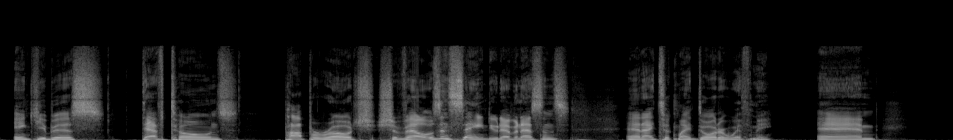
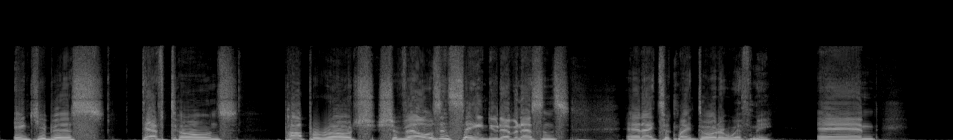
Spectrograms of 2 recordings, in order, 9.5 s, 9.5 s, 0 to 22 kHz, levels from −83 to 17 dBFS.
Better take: first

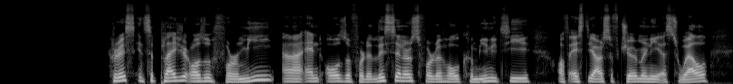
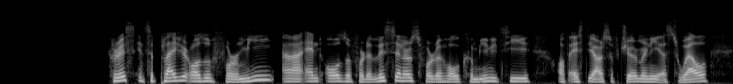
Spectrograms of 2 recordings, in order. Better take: first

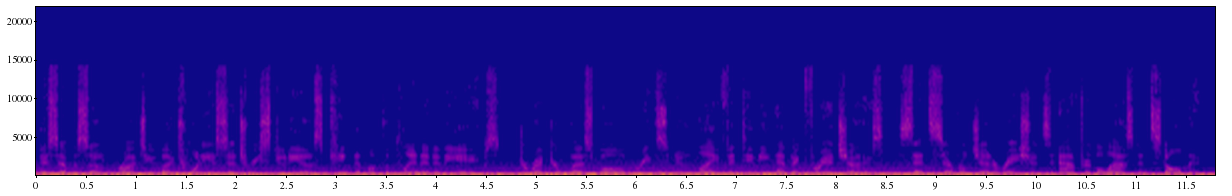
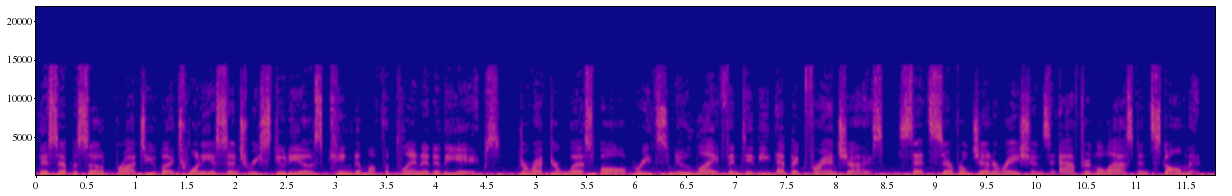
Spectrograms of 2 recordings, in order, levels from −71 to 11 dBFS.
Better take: second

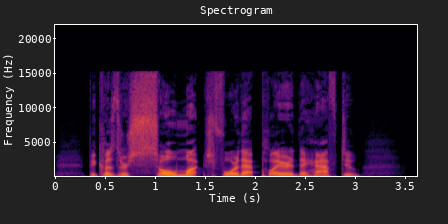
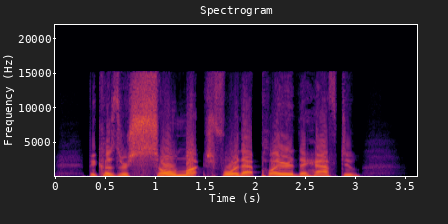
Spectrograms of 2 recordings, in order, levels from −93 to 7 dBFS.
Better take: first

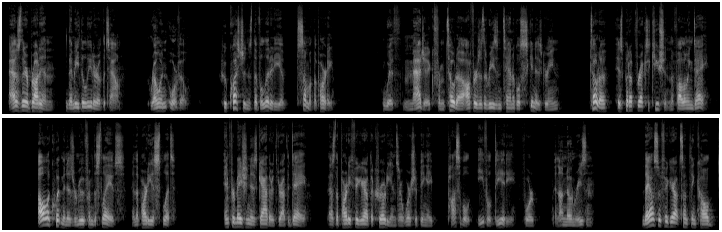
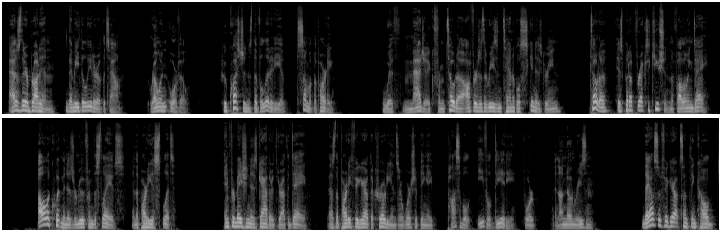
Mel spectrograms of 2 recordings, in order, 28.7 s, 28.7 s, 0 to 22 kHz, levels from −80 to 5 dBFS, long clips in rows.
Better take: second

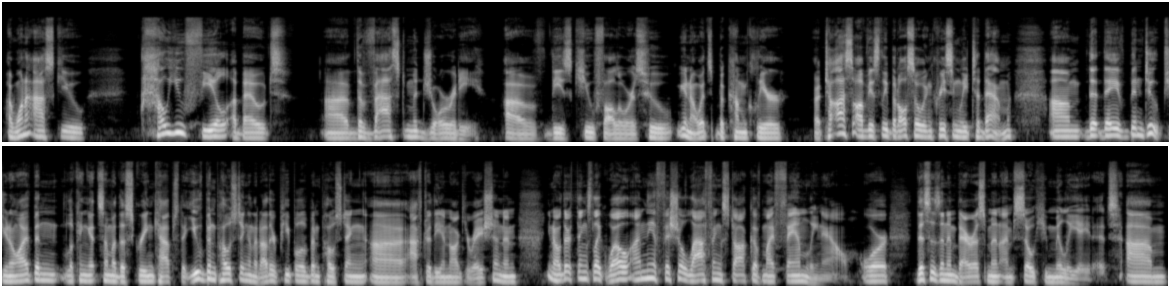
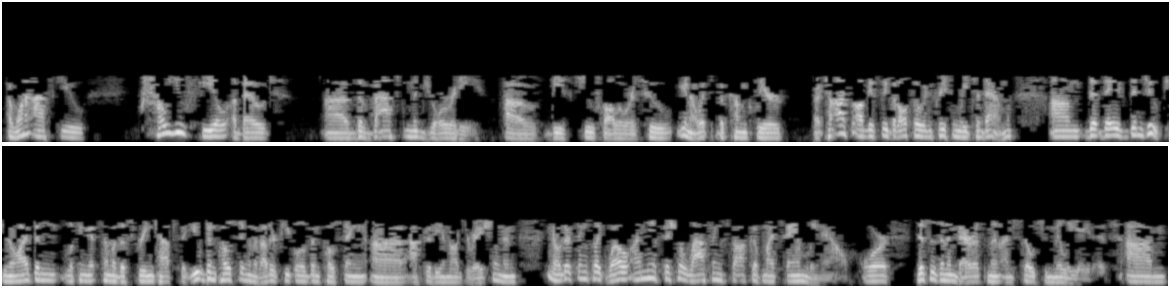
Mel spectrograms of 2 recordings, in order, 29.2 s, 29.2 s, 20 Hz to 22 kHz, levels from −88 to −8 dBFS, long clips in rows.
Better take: first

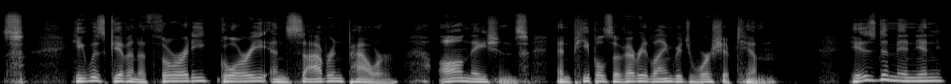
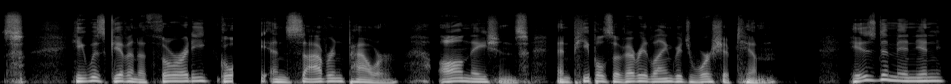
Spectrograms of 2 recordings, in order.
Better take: first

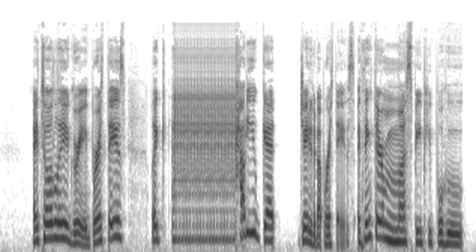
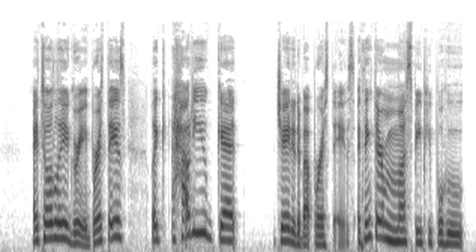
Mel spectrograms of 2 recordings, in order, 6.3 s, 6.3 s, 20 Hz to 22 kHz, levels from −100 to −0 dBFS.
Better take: second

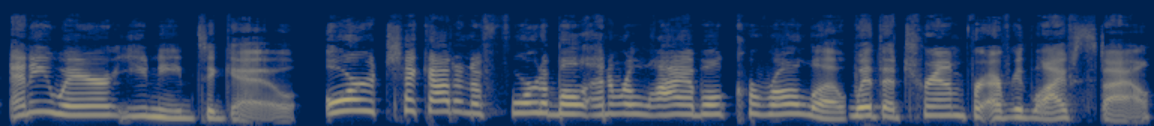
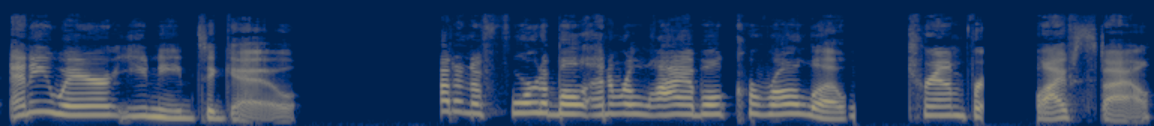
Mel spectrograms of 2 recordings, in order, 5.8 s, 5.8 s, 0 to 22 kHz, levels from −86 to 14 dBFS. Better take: first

